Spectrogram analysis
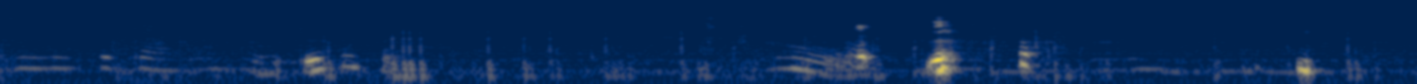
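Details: Two people hiccuping: several short, abrupt voiced catches spaced apart in a quiet room, fitting hiccups.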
